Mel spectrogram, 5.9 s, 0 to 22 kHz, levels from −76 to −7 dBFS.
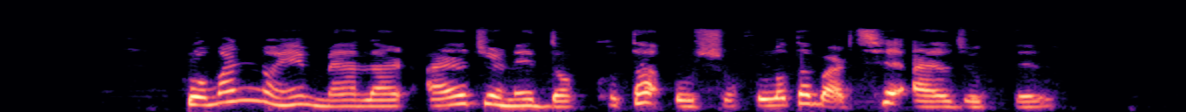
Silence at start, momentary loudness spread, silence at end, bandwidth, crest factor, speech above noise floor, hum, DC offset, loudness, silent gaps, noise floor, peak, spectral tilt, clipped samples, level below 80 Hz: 0.95 s; 8 LU; 0.65 s; 7.8 kHz; 16 dB; 61 dB; none; under 0.1%; -16 LUFS; none; -76 dBFS; 0 dBFS; -5 dB/octave; under 0.1%; -60 dBFS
